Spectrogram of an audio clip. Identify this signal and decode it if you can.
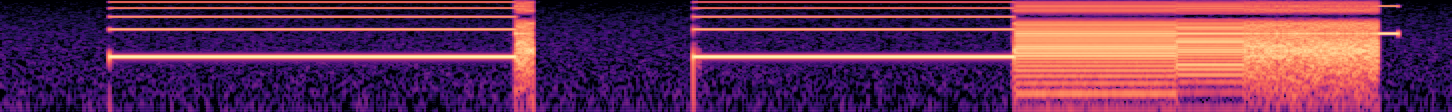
ZX Spectrum tape loading, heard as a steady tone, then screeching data.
